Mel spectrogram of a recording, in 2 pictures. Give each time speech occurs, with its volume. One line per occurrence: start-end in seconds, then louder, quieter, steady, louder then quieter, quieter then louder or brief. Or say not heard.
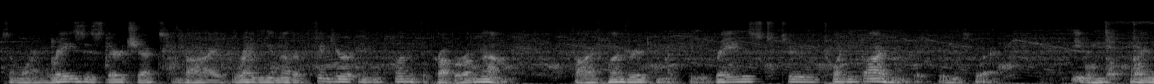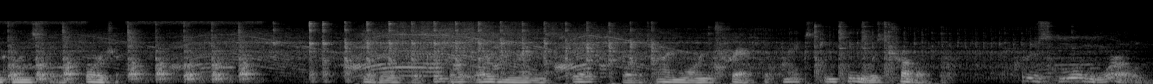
0.0-12.8 steady
15.1-20.9 steady
21.8-22.9 brief.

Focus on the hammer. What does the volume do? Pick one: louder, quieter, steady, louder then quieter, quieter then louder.
quieter.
